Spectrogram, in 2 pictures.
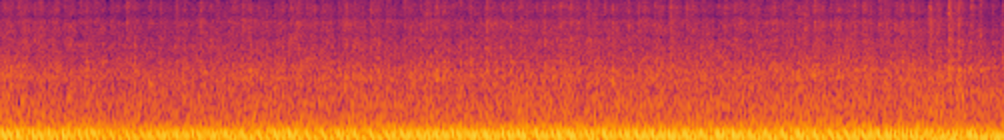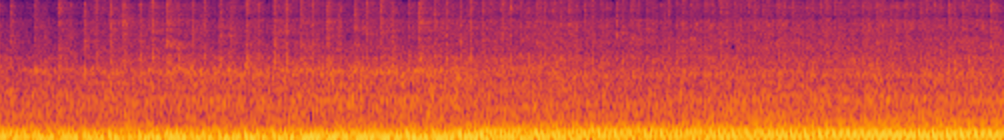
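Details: Motorcycle idle after the throttle was worked to get past a rough-idle spot: steady, low, even beat with no stumbles or dips; it idles and runs fine afterwards without stalling.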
